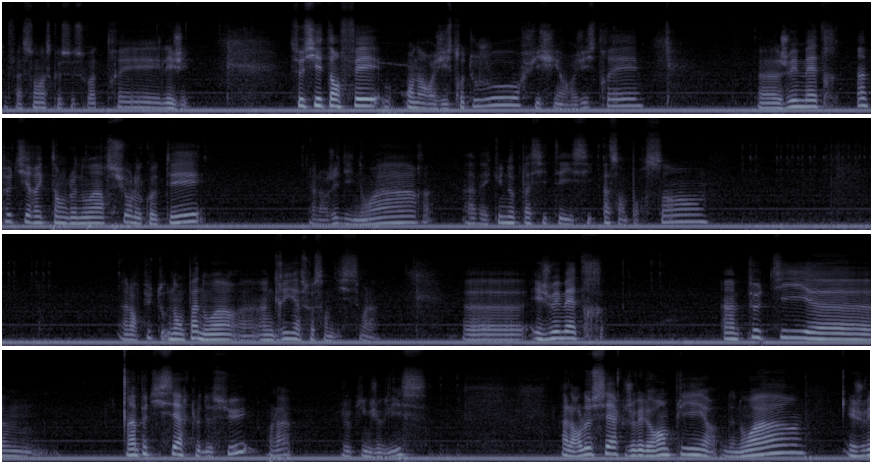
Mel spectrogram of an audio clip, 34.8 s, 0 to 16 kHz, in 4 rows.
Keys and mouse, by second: 2.6 click, 3.2 click, 5.4 click, 6.2 click, 7.5 click, 8.4 click, 9.0 click, 10.8 click, 11.8 click, 14.0 right click, 14.8 click, 16.2-18.9 drag, 20.5 click, 24.0 click, 27.6 click, 28.4-30.3 drag, 30.4 ctrl+middle click, 33.7 click.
